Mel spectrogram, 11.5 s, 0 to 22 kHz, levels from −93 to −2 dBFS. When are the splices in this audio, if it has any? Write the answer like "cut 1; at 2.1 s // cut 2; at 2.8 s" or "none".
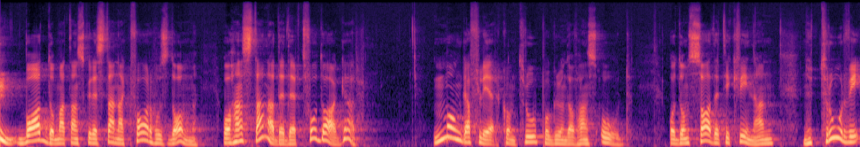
cut 1; at 2.9 s // cut 2; at 6.9 s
